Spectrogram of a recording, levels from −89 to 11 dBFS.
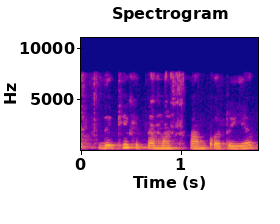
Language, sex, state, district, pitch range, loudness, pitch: Hindi, female, Bihar, Araria, 220-255 Hz, -15 LUFS, 235 Hz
